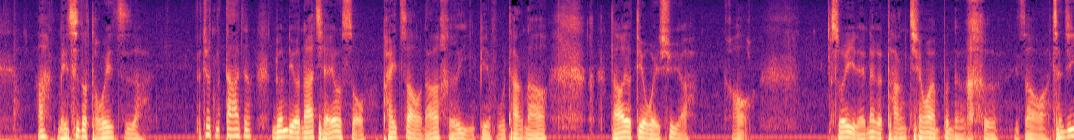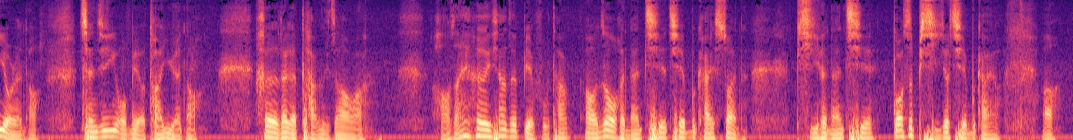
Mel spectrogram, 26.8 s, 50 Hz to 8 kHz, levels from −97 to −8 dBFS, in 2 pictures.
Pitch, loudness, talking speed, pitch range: 110 Hz, -16 LUFS, 245 characters per minute, 90-120 Hz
